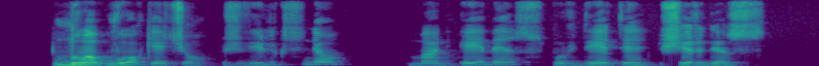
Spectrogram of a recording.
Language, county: Lithuanian, Kaunas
